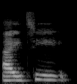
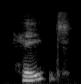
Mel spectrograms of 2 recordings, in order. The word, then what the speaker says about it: Haiti: And so Haiti, the reason they say hate, that is not the pronunciation, it's Haiti.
